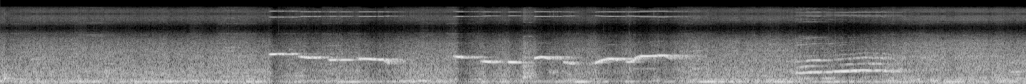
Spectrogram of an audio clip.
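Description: A person whistling a short tune of stepping, sliding notes over a steady low rumble, followed about eight seconds in by a brief lower pitched note.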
